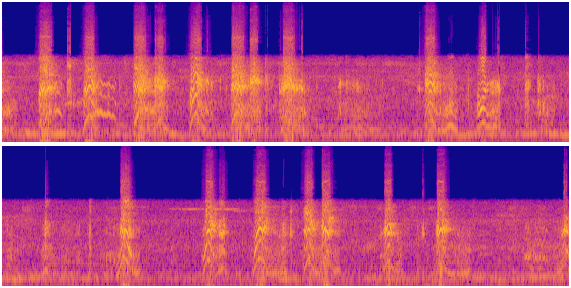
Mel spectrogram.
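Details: A cranky male Boston Terrier puppy gives sharp, high-pitched yaps in uneven bursts, with small growly whines between.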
